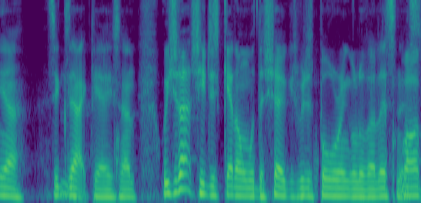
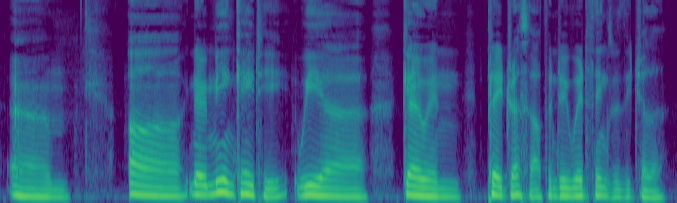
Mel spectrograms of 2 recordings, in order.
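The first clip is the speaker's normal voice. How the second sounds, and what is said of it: Imitates another person's voice. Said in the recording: “Exactly, that's uncanny. That's exactly how you sound.”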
